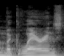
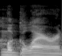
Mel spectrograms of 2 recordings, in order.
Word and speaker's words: McLaren: spends filling up a McLaren's tank. Okay, so this part pisses me off because he says the name wrong like 8 times in a row. It's not McLaren, it's McLaren. Okay, so that's how we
